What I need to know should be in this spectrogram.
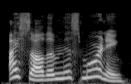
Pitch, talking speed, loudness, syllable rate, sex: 250 Hz, 230 wpm, -17 LUFS, 5.3 syllables/s, female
